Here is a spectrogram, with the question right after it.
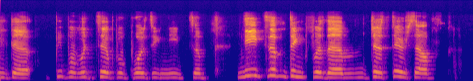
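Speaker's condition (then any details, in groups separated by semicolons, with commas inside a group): Cerebral palsy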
